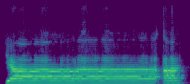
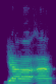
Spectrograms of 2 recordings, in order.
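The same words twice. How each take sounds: First: The vowel is stretched for four counts. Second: The vowel is cut short without stretching. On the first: The speaker calls it right. "चार उंगलियां बंद करो" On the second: The speaker calls it wrong. "मद को छोड़ रही हूँ और पढ़ रही हूँ"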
